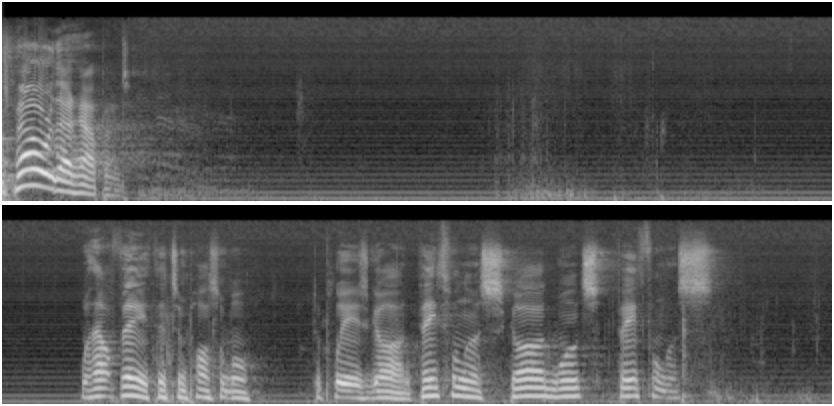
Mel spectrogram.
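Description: A middle-aged man preaches with emphasis through a microphone in an echoing hall.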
